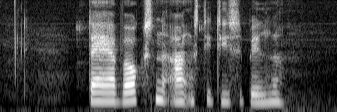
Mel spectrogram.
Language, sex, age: Danish, female, 37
